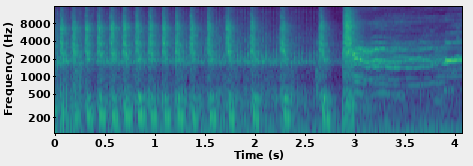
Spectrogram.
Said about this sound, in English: Your cat just fucking jumped out of his skin. Well, there's a big wheel spinning. He's all freaked out by it. He just was like, oh fuck, what's happening?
